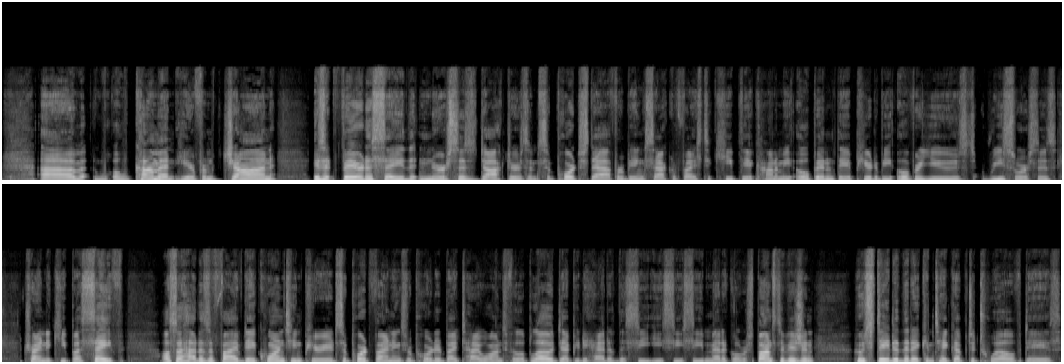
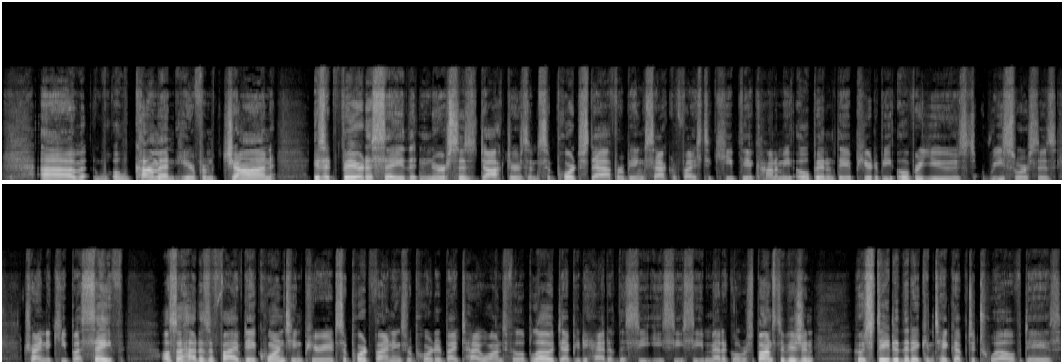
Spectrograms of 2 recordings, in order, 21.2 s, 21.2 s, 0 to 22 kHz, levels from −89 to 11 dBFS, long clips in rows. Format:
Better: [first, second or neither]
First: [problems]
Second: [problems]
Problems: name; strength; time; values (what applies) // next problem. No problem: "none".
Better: first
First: none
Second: thin; somewhat; fading below 300 Hz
